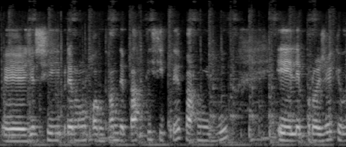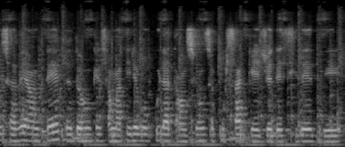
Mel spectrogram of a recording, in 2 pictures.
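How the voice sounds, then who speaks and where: A woman's voice: low-pitched, flat delivery, moderate pace, lo-fi sound, music in the background. A woman whose first language is Spanish, speaking French with a Spanish accent, introducing herself hesitantly at a casting session. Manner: hesitant, laughing, many fillers. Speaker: actor auditioning.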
